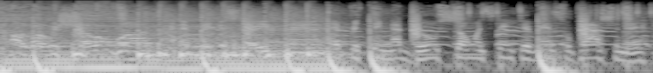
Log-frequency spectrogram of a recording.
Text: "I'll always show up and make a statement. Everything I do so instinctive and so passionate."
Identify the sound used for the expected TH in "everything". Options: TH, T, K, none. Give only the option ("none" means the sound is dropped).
TH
